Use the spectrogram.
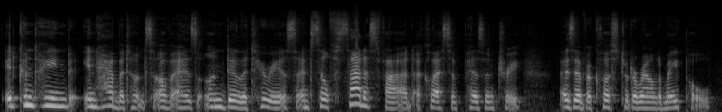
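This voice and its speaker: A woman's voice: mid-range voice, fairly even intonation, fairly quick, darkish tone. Woman storyteller reading a classic tale. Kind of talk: dramatic audiobook-like story narration.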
